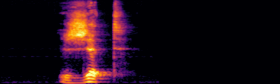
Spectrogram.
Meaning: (noun) 1. shove, push 2. move, turn (e.g. in a game); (verb) inflection of zetten: 1. first/second/third-person singular present indicative 2. imperative
- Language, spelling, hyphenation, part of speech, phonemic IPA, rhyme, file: Dutch, zet, zet, noun / verb, /zɛt/, -ɛt, Nl-zet.ogg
